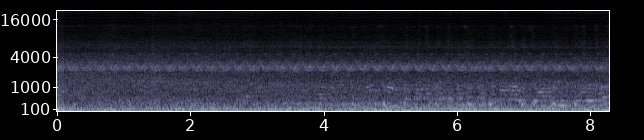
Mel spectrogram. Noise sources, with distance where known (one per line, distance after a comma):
unidentified alert signal, far
music from an unclear source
